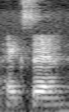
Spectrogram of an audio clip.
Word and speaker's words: Rickson: And I would always say, "Why are we calling him Hickson when it's spelled Rickson?" And he's like, "It's Brazilian."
